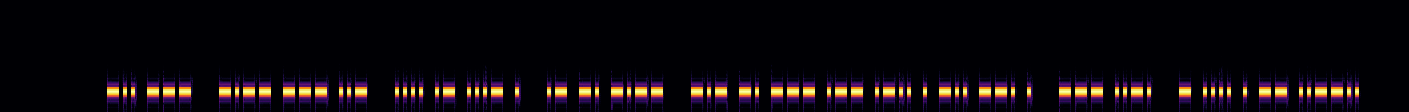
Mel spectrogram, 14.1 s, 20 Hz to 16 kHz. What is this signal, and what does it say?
Morse code, heard as a keyed tone, about 30 wpm, 700 Hz. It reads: DO YOU HAVE ANY KNOWLEDGE OF THEM?
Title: Sentences from Top 600 Words 30wpm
